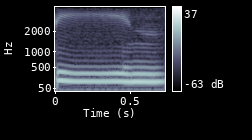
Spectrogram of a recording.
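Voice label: "din6", Cantonese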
